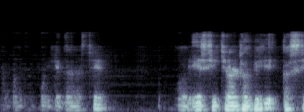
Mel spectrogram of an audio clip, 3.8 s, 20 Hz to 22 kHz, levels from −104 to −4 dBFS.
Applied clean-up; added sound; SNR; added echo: neural mask model DeepFilterNet 3.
